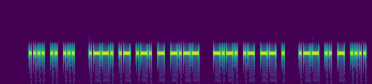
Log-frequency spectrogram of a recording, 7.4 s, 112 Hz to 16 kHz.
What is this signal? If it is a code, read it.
Morse code, heard as a keyed tone, about 28 wpm, 700 Hz. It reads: HIS PARTY CAME WITH
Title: Sentences from Top 1600 Words 28wpm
